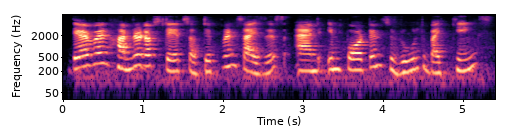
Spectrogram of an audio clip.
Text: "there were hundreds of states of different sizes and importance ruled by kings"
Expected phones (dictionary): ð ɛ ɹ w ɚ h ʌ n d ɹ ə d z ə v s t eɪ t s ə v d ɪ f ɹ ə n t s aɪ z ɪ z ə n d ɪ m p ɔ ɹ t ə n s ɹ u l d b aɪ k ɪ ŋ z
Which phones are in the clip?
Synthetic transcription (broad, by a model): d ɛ ɹ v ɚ h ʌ n d ɹ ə d ə v s t eɪ t s ə v d ɪ f ɹ ə n t s aɪ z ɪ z ə n d ɪ m p ɔ ɹ t ə n s ɹ u l d b aɪ k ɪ ŋ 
